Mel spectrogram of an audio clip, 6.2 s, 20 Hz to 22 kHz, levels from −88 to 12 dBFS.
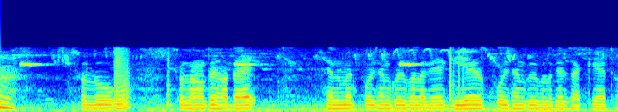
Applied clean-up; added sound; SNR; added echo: none; Fart + Bowed string instrument; 11 dB; none.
